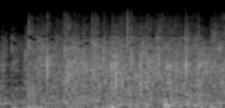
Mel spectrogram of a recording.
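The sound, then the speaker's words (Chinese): Audience applause at a live crosstalk comedy show: faint, steady clapping from many hands that continues evenly throughout. “大家，鼓掌再热烈一点好不好？”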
